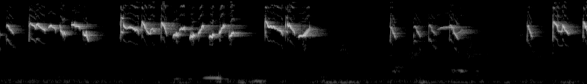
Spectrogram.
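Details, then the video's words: Pacitan Dakun white-eye (pleci) bursting into nembak song with mantenan and zipper witwit elements. Three dense, high chattering phrases of twisting slurs are separated by silences, followed by shorter clipped bursts. "Pleci Dakun pacitan nembak mantenan&zipper witwit"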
